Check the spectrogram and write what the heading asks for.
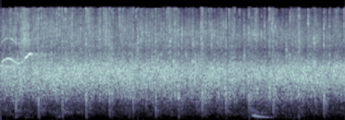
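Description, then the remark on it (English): A large audience applauds and cheers loudly and steadily throughout, a dense wash of clapping with scattered whoops rising above it, sustained with no pause. “That, um, that is an applause big enough to keep on that episode of High Performance, yeah, isn't it?”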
